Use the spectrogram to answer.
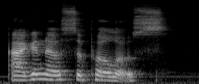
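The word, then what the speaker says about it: Anagnostopoulos: When she got into her teenage years, she met her future husband, a man named Babis Aganosopoulos. – Hey, that was good.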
